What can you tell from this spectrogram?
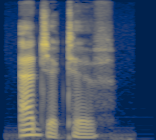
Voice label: "adjective", English voice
